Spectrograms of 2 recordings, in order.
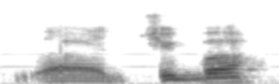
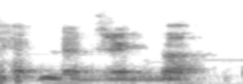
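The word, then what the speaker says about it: Njigba: I think Geno, and they got the receiver that I wanted the Jets to get, Jackson Smith, Jigba. I don't know how to say his last name. – Najigba.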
